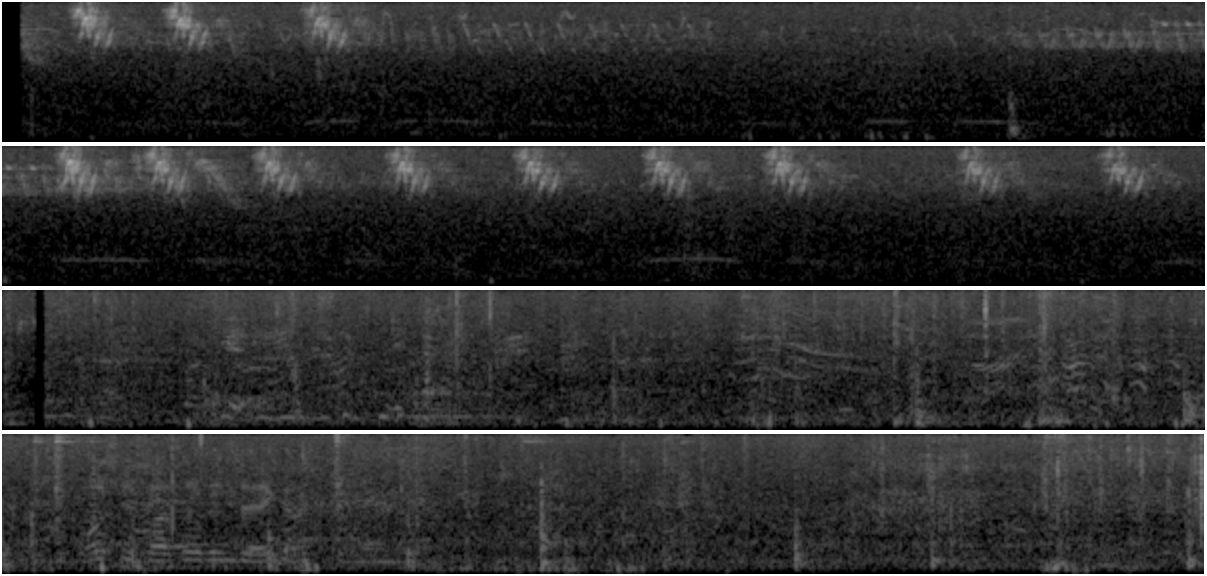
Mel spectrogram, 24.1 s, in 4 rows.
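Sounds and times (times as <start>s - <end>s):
bird chirping: 0.1s - 12.2s
background hiss: 0.1s - 16.2s.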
